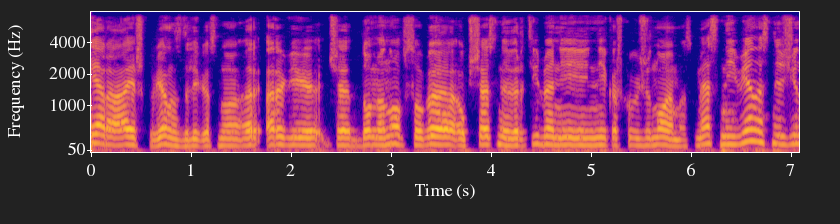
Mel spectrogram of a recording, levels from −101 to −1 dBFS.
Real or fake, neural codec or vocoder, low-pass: fake; codec, 16 kHz, 16 kbps, FreqCodec, larger model; 7.2 kHz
